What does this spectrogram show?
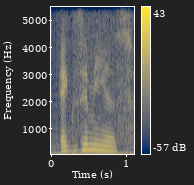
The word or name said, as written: eximious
